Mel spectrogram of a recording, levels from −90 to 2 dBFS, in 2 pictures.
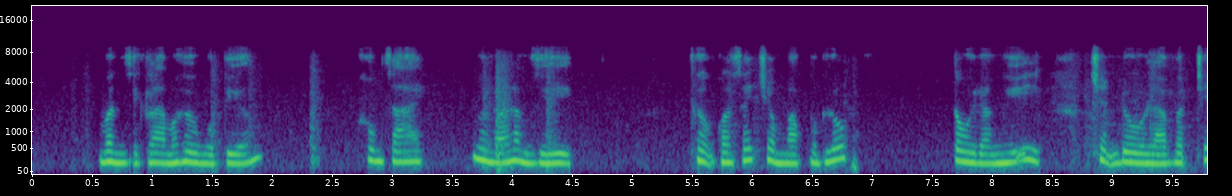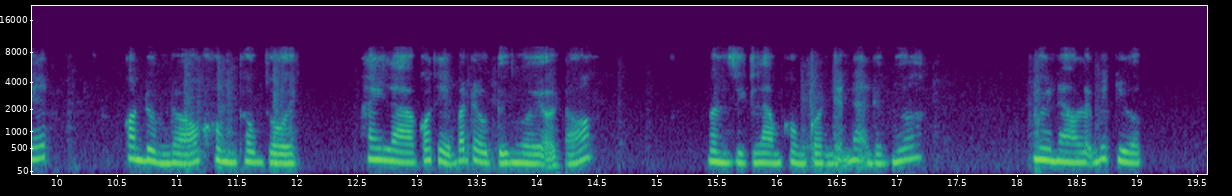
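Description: Noise suppressor artifacts run through the whole clip. The suppressor pulls the background down by about 21 dB between phrases, and the remaining noise rises under the speech. At 0.81 to 0.85 s, a short concealed packet loss fills a missing fragment of about 20 ms by extending the preceding sound, which leaves a brief smear. A burst of packet loss at 7.29 to 7.39 s has about 80 ms of audio synthesised from the last sound and faded, heard as a held buzz or hiss before speech resumes further on. A second burst of packet loss at 14.15 to 14.25 s does the same. At 16.37 to 16.41 s, another short concealed packet loss briefly wobbles the sound where roughly 20 ms went missing.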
